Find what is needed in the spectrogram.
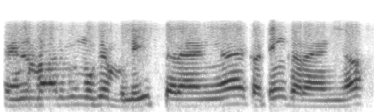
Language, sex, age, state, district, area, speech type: Sindhi, male, 18-30, Rajasthan, Ajmer, urban, conversation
